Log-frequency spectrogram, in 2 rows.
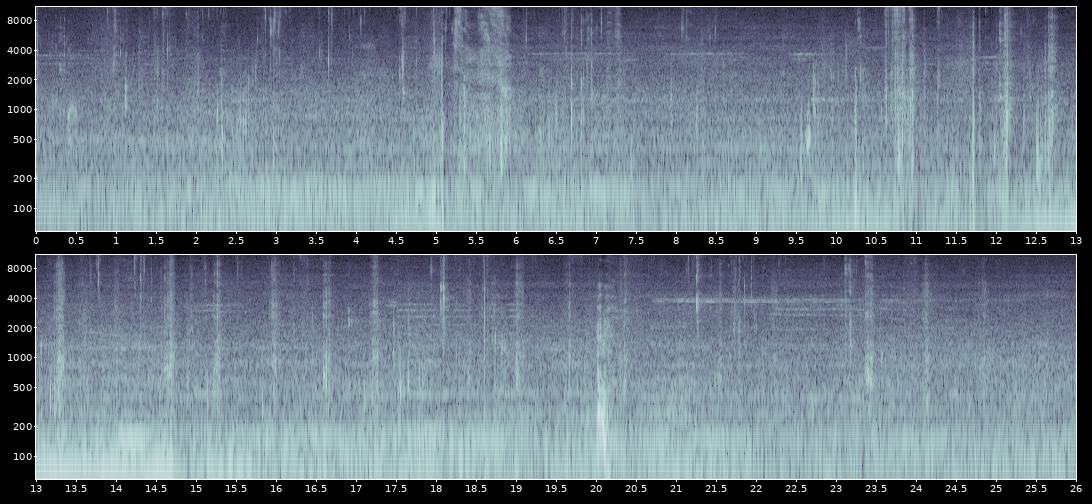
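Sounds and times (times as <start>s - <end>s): person chewing food: 0.0s - 25.3s
low steady hum: 0.0s - 26.0s
sharp food crunches: 9.5s - 25.0s.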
